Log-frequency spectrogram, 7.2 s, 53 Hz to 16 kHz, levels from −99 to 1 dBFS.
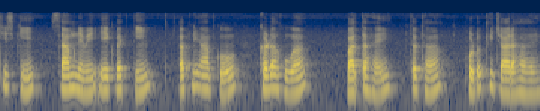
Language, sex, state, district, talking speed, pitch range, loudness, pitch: Hindi, male, Uttar Pradesh, Budaun, 140 wpm, 145-180 Hz, -21 LUFS, 165 Hz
